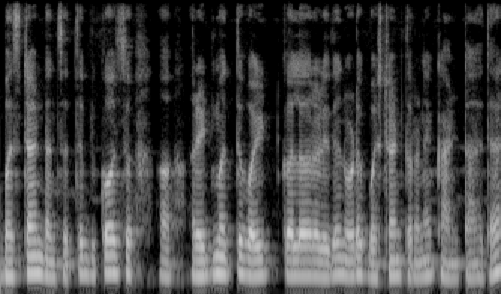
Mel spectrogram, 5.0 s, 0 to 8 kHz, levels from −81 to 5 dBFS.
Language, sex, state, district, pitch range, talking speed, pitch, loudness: Kannada, male, Karnataka, Shimoga, 115-130 Hz, 180 wpm, 120 Hz, -20 LUFS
